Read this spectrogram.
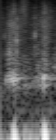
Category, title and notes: Sound effects > Human sounds and actions
Rope Swooshing
Rope swinging around.
swish, swing, rope, swooshing, swash, swoosh, swosh, nunchucks, whoosh, woosh, swinging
